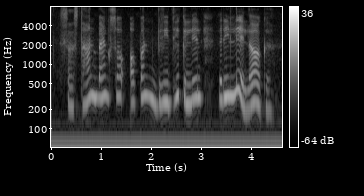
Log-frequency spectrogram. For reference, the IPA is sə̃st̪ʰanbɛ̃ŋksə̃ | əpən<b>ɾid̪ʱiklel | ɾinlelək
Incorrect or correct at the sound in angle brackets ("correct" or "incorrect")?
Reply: correct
